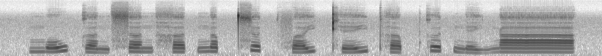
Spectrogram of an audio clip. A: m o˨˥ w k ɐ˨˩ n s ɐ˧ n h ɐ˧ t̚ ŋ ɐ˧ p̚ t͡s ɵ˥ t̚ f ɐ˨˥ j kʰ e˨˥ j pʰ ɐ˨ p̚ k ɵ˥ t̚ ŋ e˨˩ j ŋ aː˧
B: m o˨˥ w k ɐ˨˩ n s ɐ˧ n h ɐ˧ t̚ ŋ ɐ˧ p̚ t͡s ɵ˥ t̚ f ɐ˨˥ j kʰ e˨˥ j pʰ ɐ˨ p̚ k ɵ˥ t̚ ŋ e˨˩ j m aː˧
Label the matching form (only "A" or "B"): A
